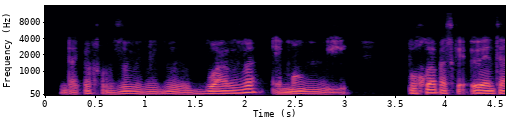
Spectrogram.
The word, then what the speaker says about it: mangent: Alors, la seule remarque, attention, ENT à la fin, ENT à la fin, on ne le prononce pas, on n'entend pas.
